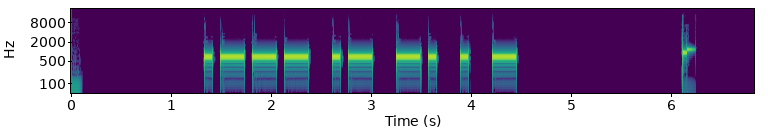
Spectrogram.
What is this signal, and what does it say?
Morse code, heard as a keyed tone, about 15 wpm, 700 Hz. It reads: JANET
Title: USA Common Names - 15wpm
